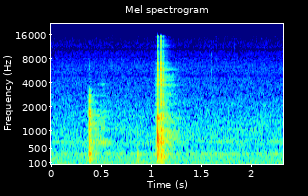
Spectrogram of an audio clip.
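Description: A crisp pea pod snaps between fingers.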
